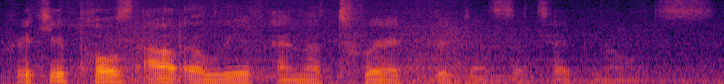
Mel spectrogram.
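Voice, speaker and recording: A man reading scripted stage directions as narration in a monotone, stumbling way. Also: low voice, moderate pace. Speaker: script reader. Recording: noticeable background noise.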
